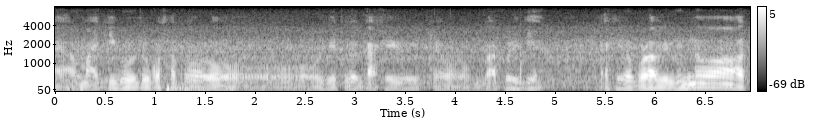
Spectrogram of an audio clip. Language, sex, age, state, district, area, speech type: Assamese, male, 60+, Assam, Darrang, rural, spontaneous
